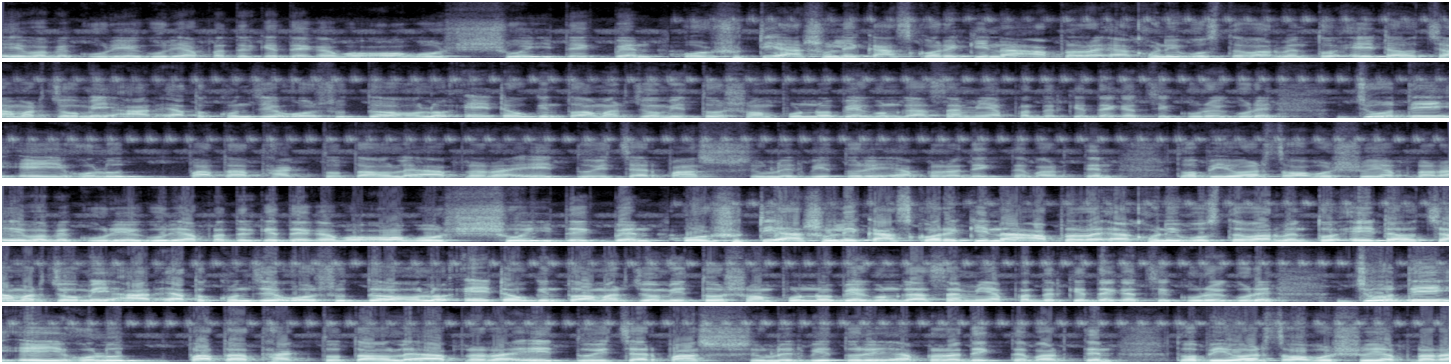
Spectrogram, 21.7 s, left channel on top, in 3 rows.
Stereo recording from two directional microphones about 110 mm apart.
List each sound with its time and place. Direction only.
0.0 s a man's voice: 35° right (ahead or behind)
16.0 s a man's voice: 30° right (ahead or behind)
19.1 s a man's voice: 45° right (ahead or behind)
20.3 s a man's voice: 30° right (ahead or behind)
